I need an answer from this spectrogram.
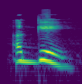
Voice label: "agge", Punjabi; ਅੱਗੇ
